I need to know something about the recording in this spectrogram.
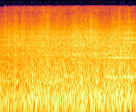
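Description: A train rumbles steadily along the rails over the Hindenburgdamm to Sylt, crossing the sea, its wheels clattering in a continuous roar with no voices present.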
